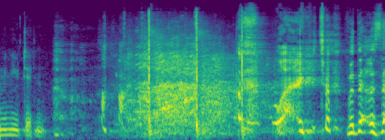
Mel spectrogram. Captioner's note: laughing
